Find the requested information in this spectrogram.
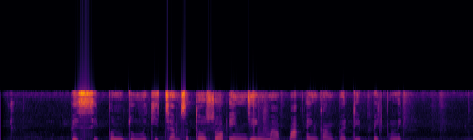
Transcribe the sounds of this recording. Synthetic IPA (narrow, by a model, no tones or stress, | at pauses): b̥ɪ̤sipʊnd̪̥umiɡ̥id̥ʒ̥ä̤msəd̪̥ɔ̤sɔʔiɲd͡ʒɪŋmapaʔeŋkaŋb̥ä̤d̪̥i̤pɛk̚nɪk̚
